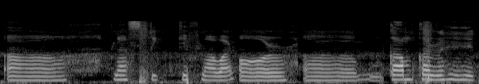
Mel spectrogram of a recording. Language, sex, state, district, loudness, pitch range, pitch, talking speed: Hindi, female, Uttar Pradesh, Hamirpur, -28 LUFS, 185-215 Hz, 190 Hz, 125 wpm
